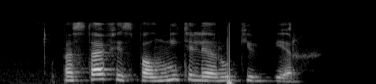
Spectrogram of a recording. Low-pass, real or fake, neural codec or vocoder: 7.2 kHz; fake; vocoder, 44.1 kHz, 128 mel bands every 512 samples, BigVGAN v2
